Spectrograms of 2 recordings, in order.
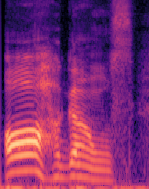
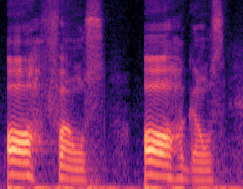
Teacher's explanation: Quando eu parto para órgãos, a minha sílaba tônica está em OR. Então eu sei que ela é uma paroxítona.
